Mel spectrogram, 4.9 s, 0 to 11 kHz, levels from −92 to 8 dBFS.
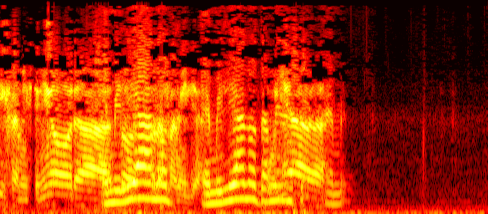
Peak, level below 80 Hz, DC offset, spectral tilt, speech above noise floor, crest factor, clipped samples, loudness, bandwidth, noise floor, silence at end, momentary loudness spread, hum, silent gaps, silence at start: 0 dBFS; -44 dBFS; under 0.1%; -4.5 dB/octave; 35 dB; 12 dB; 0.1%; -10 LUFS; 10.5 kHz; -46 dBFS; 1.45 s; 8 LU; none; none; 0 s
